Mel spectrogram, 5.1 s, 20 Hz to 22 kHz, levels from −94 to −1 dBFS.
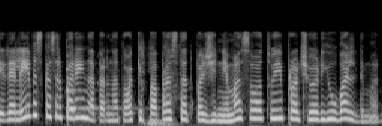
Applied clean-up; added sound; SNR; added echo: none; Bowed string instrument; 16 dB; none.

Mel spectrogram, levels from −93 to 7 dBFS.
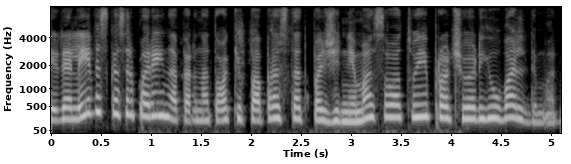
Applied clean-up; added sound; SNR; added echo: neural mask model Resemble Enhance denoiser.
